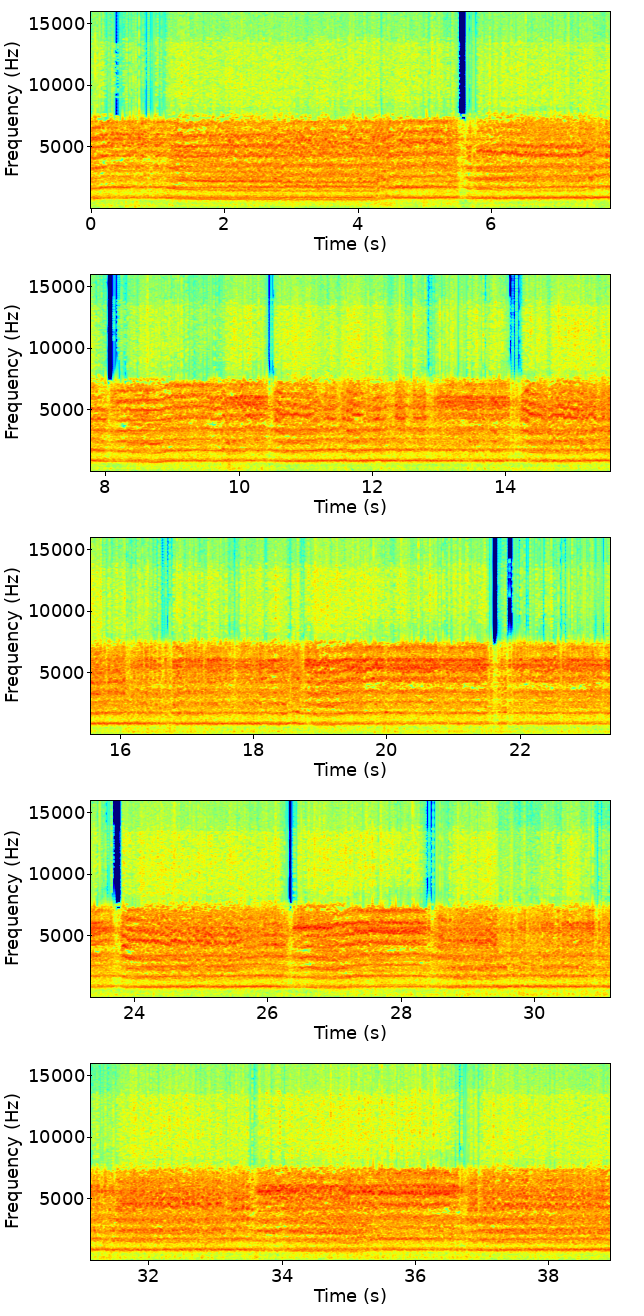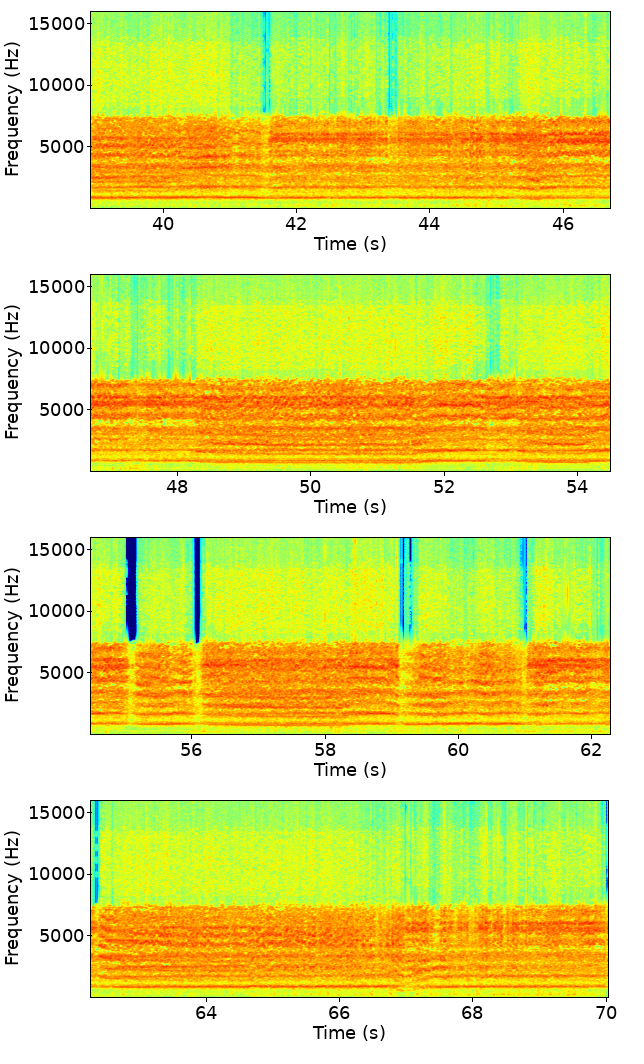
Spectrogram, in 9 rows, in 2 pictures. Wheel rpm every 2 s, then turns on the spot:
220, 210, 220, 220, 220, 220, 230, 220, 230, 230, 230, 230, 220, 220, 220, 220, 210, 220, 210, 210, 230, 230, 230, 230, 210, 220, 220, 220, 210, 220, 230, 210, 200, 200, 220.
none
